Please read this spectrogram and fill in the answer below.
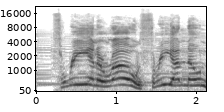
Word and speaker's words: Unown: to see you yeah that's how it says unknown emphasis on the known yeah that's how the the guide book says it's pronounced man the English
